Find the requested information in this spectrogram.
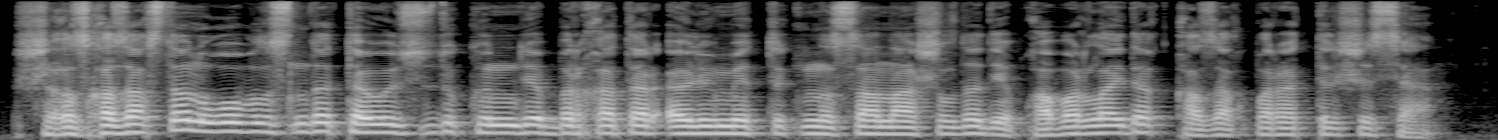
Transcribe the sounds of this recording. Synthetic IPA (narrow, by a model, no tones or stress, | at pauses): ʃəʁəzqʰɑzɑqst̪ɑnwo̞blˠəsənd̪ɑt̪ʰæwe̞lsɪzd̪ɪk̚ʲʰːʏnɪnd̪e̞bɪɾqɑt̪ɑɾæle̞wme̞t̪ːɪknəsɑnɑʃəlˠd̪əd̪e̞pχɑbɑɾlˠɑjd̪əqʰɑzɑq̚pɑɾɑt̪ʰːɪlʃɪsɪ̰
